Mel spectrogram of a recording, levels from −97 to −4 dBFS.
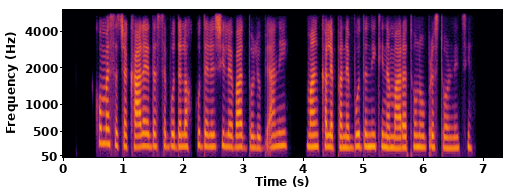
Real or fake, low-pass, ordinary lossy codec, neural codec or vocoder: fake; 5.4 kHz; none; codec, 24 kHz, 0.9 kbps, WavTokenizer, large speech release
